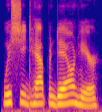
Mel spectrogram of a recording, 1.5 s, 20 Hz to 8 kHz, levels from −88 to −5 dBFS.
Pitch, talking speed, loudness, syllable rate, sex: 165 Hz, 195 wpm, -16 LUFS, 4.7 syllables/s, female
